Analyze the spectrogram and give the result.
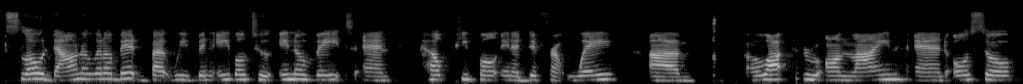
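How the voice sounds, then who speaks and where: A woman's voice: mid-range voice, steady tone, unhurried, pushed and bright, no room sound, poor audio. Upbeat woman from Tanzania on a call. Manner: upbeat, many ums. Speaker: entrepreneur guest. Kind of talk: webinar conversation. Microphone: video call.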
